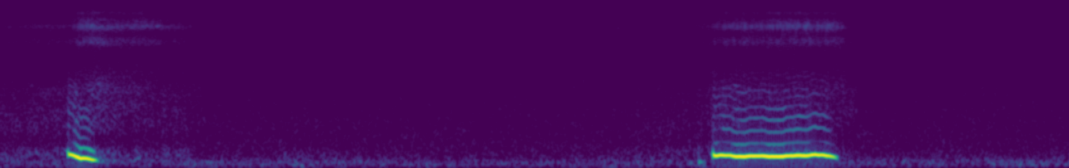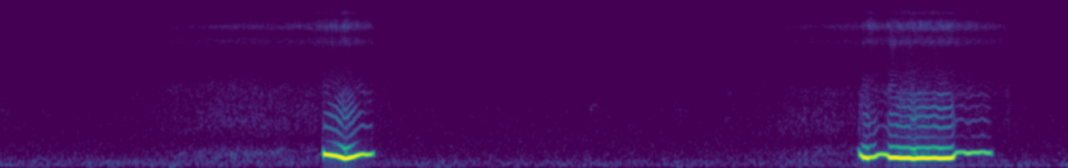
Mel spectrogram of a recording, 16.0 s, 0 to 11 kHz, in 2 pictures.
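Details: 3-year-old male Maine Coon cat with a bad nose snoring: four short, whistling, pitched snorts about fifteen a minute.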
